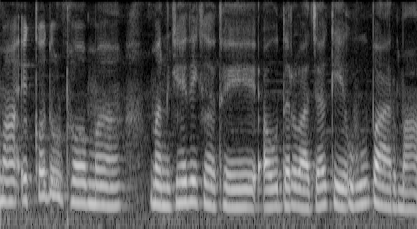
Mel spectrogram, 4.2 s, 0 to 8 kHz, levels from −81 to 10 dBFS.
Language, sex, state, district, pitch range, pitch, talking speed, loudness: Chhattisgarhi, female, Chhattisgarh, Raigarh, 200-240 Hz, 215 Hz, 200 wpm, -15 LUFS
